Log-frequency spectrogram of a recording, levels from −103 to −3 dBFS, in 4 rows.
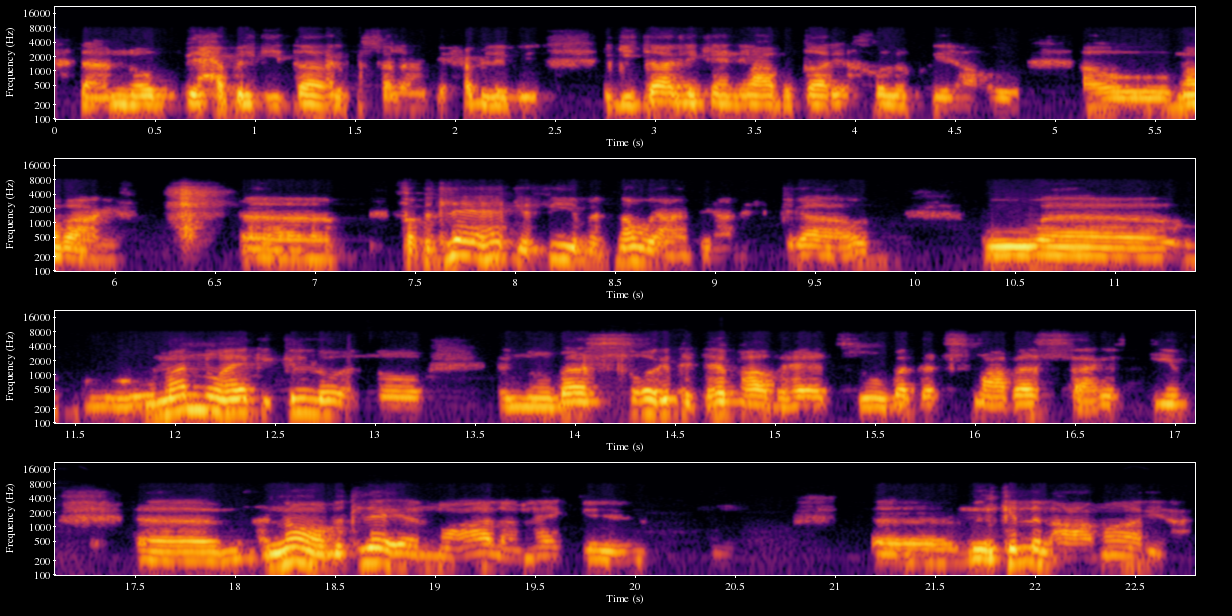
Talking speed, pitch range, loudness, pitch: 125 wpm, 100-130 Hz, -22 LUFS, 110 Hz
